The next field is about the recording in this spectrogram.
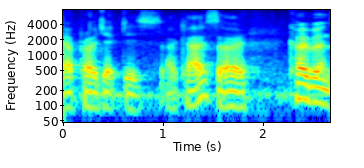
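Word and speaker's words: Cockburn: project is okay so Coburn sound yes the CK is silent um is just south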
